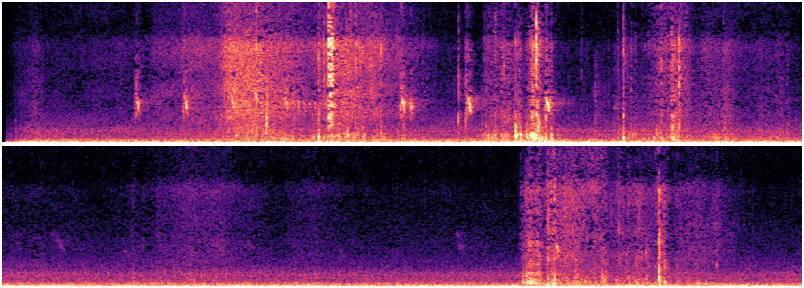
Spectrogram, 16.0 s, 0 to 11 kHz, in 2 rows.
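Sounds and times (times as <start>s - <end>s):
packaging rustling: 4.8s - 7.5s, 13.2s - 14.9s.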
